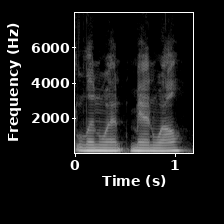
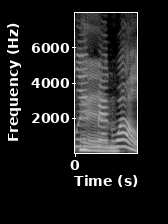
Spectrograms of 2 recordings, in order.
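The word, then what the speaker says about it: Lin-Manuel: whatever I love it it's Lyn Manuel isn't it is it Lyn Manuel I think he pronounces it Lyn Manuel Shar I was like no I was like I think dialect thing yeah ly Manuel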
